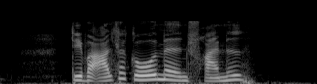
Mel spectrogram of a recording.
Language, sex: Danish, female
